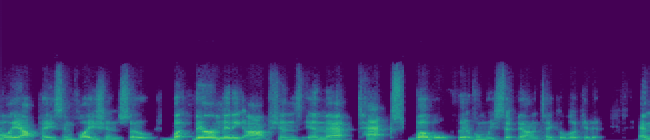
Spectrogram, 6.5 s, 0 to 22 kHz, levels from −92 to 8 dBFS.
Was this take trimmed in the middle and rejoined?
yes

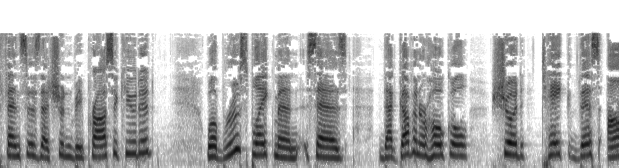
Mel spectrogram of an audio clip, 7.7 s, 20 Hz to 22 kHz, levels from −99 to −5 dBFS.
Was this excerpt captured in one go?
yes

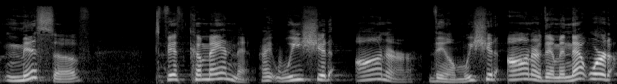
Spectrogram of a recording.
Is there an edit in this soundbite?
yes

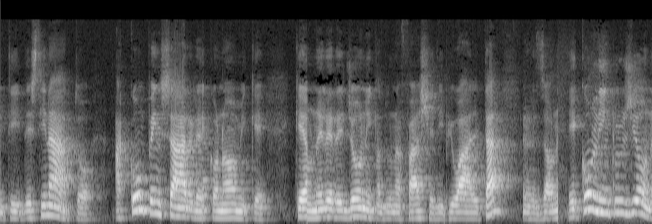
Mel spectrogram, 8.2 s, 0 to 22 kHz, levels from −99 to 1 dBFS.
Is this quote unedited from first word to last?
no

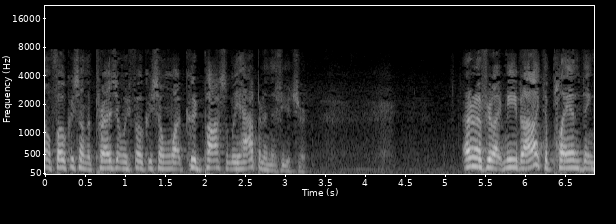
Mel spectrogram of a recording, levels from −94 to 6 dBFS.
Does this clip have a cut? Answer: no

